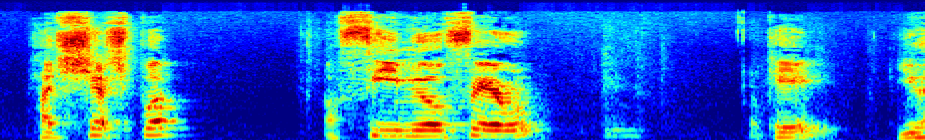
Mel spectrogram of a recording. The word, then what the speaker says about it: Hatshepsut: Her name is spelled Hatssheput. Hatshepsut.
